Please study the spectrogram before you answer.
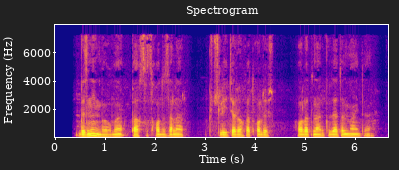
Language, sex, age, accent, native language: Uzbek, male, 19-29, Qashqadaryo, Uzbek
